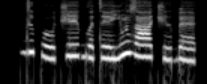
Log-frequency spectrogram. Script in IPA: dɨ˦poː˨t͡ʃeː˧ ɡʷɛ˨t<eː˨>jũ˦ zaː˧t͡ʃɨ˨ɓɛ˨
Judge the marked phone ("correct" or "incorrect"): correct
